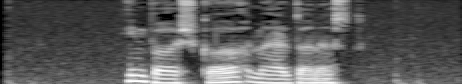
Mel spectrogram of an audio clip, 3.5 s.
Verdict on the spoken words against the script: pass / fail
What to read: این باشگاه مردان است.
pass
